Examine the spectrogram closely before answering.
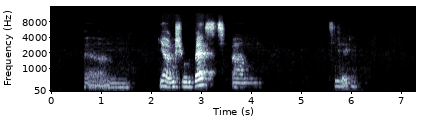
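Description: A woman speaks calmly and closely into a microphone, in short phrases with pauses.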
